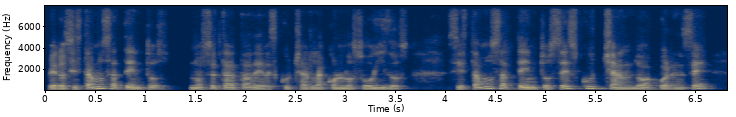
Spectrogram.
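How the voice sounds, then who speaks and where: A man's voice: fairly low pitch, normal speed, breathy edge. A man preaching a sermon in a conversational way, speaking, often checking with listeners and acting out quotes. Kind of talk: sermon with live Q&A.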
